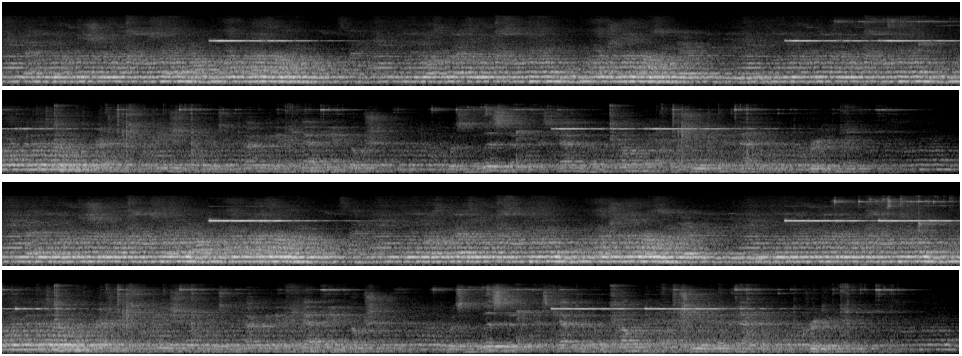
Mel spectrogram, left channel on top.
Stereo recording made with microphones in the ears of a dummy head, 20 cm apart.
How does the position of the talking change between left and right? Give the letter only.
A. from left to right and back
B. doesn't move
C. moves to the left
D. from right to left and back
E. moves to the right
E.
